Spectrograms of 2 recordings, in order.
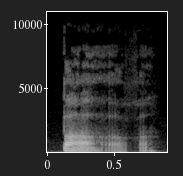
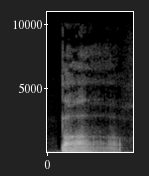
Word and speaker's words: pars: Okay, so the first form is je pars. So final S not pronounced. Je pars.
